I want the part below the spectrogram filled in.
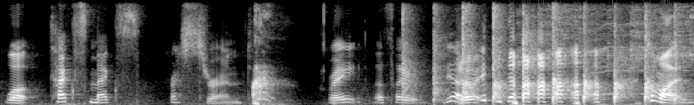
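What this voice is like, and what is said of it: Non-native English accent. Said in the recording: “I have an accent.”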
